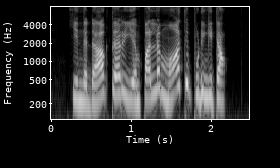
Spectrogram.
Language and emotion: Tamil, angry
